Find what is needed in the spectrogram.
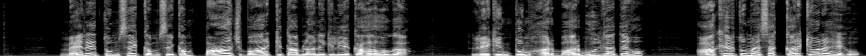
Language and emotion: Hindi, angry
